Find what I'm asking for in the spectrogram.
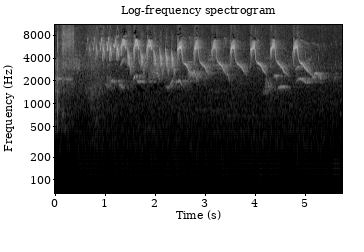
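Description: Dawn chorus birdsong in the Brecon Beacons at about 8:15 in the morning, with one bird repeating a quick series of bright, sweeping chirps in a steady rhythm over soft background calls. No one speaks.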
